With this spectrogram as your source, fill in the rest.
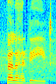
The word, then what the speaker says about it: Hadid: Yeah, we're going with the pronunciation of Ciara. Yeah. Rebel Wilson, Spike Lee, Bella Haddad, Pusha T. Bella Hadid.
